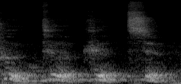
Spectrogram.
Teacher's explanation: 성대의 긴장을 줌과 동시에 숨까지 거칠게 나오는 겁니다. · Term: 거센 소리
